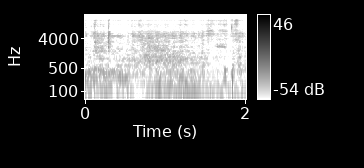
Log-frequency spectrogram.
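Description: Near silence, with faint scratching of a pen and hand on paper and a couple of tiny taps near the end.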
